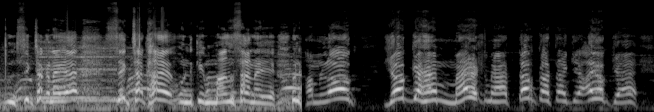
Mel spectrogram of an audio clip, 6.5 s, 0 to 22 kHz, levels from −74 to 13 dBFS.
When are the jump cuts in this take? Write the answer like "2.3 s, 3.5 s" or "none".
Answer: 3.0 s

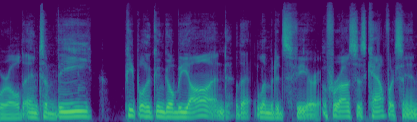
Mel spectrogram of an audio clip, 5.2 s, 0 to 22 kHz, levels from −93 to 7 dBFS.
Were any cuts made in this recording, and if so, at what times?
4.0 s

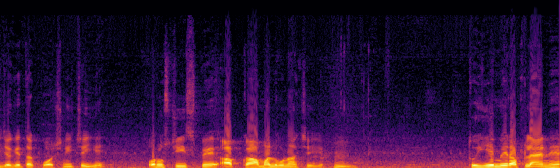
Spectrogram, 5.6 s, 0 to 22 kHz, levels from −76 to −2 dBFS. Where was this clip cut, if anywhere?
none

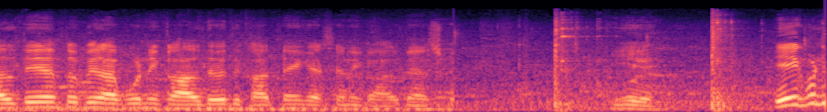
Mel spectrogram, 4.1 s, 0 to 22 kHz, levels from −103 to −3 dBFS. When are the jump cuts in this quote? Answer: 2.2 s

